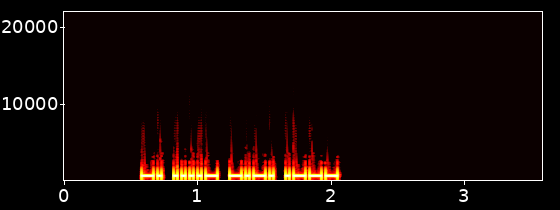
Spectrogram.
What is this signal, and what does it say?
Morse code, heard as a keyed tone, about 40 wpm, 700 Hz. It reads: N4CJ
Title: Easy Call Signs Repeated 2x - 40wpm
